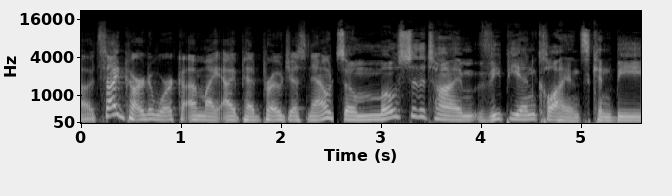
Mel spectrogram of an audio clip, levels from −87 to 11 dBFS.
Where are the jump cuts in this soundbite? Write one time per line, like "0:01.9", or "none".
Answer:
0:02.5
